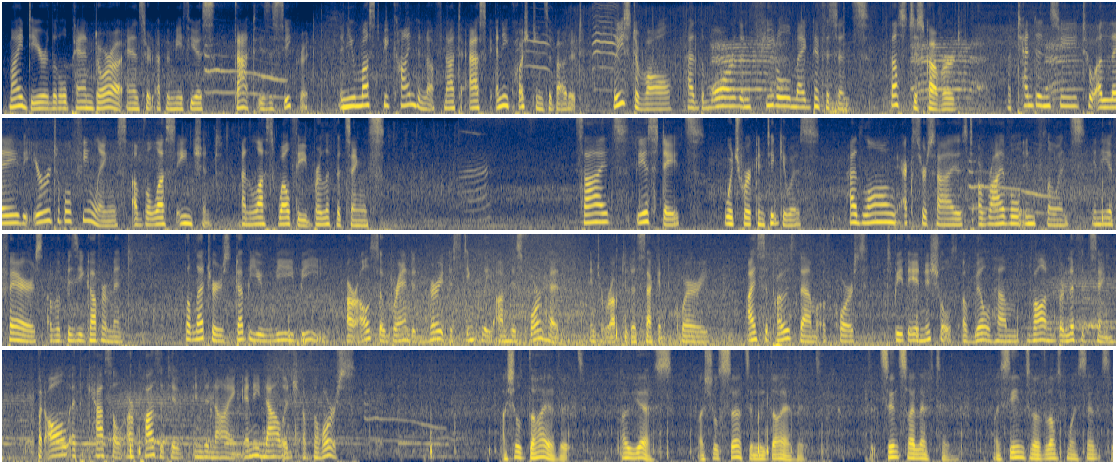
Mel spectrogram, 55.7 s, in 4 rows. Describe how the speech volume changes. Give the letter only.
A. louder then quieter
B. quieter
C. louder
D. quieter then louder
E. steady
E.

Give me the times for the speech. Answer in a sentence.
The speech can be heard from 0.0 to 18.8 s, from 21.1 to 46.2 s and from 48.0 to 55.6 s.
